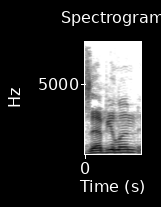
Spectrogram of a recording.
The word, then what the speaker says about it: Zebulun: The two regions that are mentioned are pronounced Zebulun and Naphtali.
